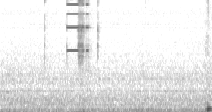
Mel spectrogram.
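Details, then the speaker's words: Apple HomePod logic board, multimeter continuity test on a removed capacitor: steady half-second beep in a quiet room, continuity straight through; board no longer shorted with it removed, so capacitor is the shorted part. "so is this cap the source of the short I sure hope so well we don't have a short on the board anymore"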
